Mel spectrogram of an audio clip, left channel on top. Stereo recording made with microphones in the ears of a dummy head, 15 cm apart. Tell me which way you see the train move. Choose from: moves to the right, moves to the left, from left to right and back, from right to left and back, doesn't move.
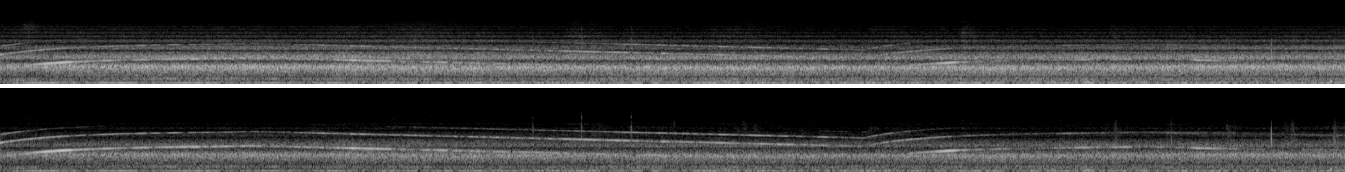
doesn't move.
